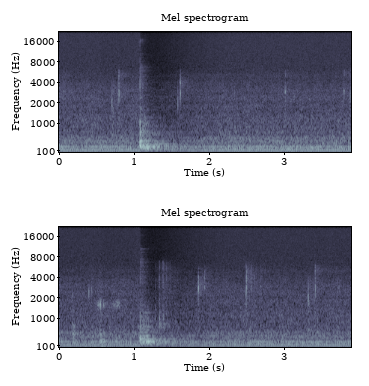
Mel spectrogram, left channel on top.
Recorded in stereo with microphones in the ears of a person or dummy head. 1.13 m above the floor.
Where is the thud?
20° left (ahead or behind), 1.1 m.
